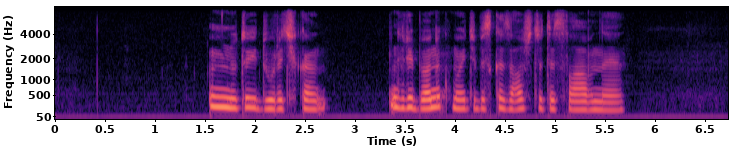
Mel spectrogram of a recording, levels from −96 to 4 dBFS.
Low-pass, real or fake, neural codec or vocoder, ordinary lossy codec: 7.2 kHz; real; none; none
